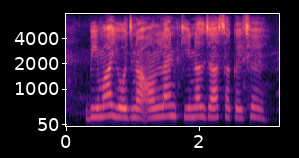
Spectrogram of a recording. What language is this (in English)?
Maithili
